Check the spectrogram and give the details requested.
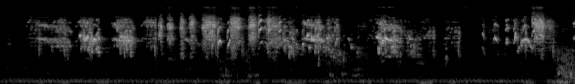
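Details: Breeding pair of budgerigars chirping: bursts of scratchy, warbling chatter, short notes packed into phrases under a second long with brief gaps, over a faint low steady hum.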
